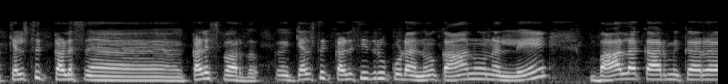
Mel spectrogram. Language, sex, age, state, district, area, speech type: Kannada, female, 45-60, Karnataka, Vijayanagara, rural, spontaneous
